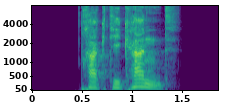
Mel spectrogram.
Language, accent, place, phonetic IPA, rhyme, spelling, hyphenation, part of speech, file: German, Germany, Berlin, [ˌpʁaktiˈkant], -ant, Praktikant, Prak‧ti‧kant, noun, De-Praktikant.ogg
- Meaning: trainee, intern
